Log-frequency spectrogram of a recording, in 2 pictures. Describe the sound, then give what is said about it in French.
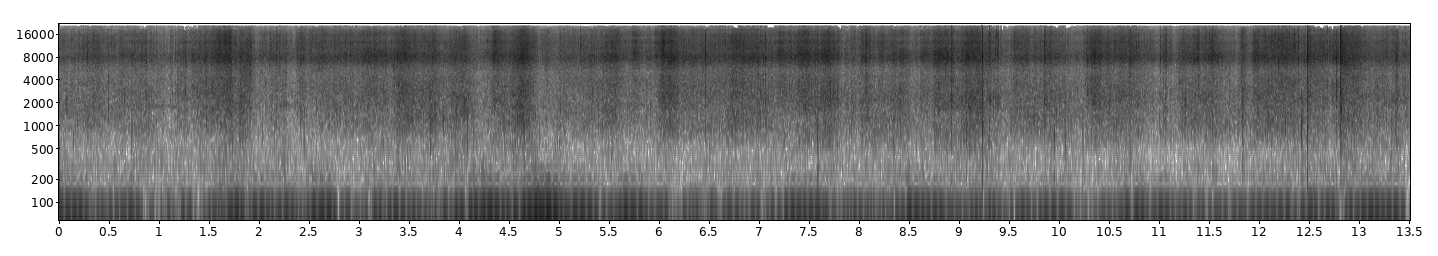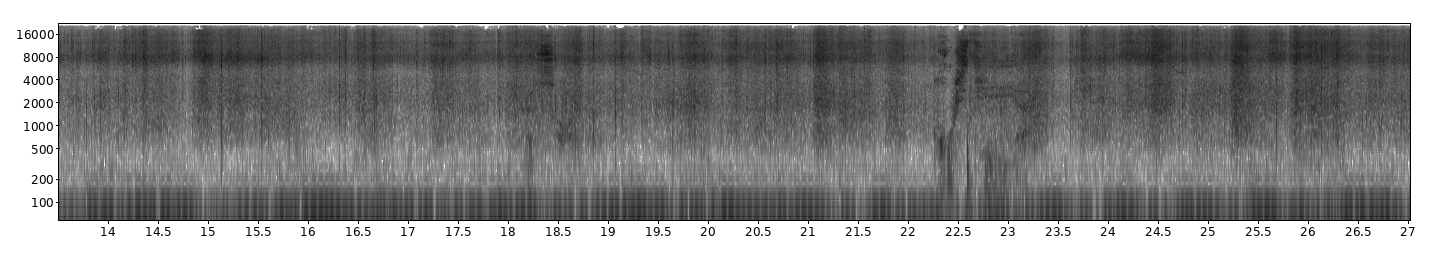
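Steady crunching and crackling footsteps descending through a forest in the Baronnies, over a layer of dead leaves and dry wood a few to about ten centimetres thick: a continuous rustle with irregular sharper snaps, fairly loud and without any voices. “À mes pieds, un tapis de quelques centimètres, voire une dizaine de centimètres de feuilles mortes et de bois sec.”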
